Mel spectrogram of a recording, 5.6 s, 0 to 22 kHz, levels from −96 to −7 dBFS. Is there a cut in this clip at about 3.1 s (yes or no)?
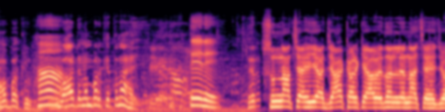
yes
